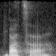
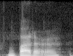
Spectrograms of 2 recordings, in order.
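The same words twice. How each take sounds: First: "butter" with a true T and no final R; British "butter", ending in "tuh". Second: "butter" with the T softened to a D; American "butter", like "budder". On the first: Teacher correcting the American version, British T. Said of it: "instead of saying butter, it is". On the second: Showing the version to avoid, American D-like T. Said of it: "instead of saying". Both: Shown as a demonstration.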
